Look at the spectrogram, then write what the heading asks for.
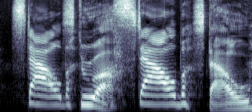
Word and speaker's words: Staub: No, Staub is very, assuming that's how you say it, I'm so sorry. To all somebody is very angrily typing in the comments right now. It's pronounced Staub.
